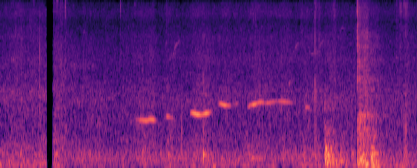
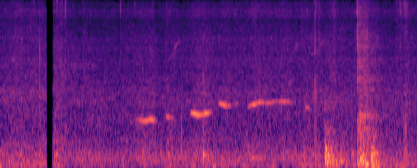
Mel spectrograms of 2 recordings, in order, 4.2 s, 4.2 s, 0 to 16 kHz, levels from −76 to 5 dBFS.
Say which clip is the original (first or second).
first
